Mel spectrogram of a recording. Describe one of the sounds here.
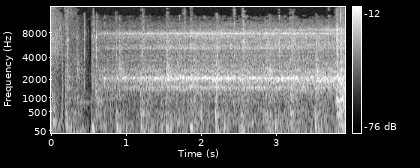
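Steam hisses from a vent.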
